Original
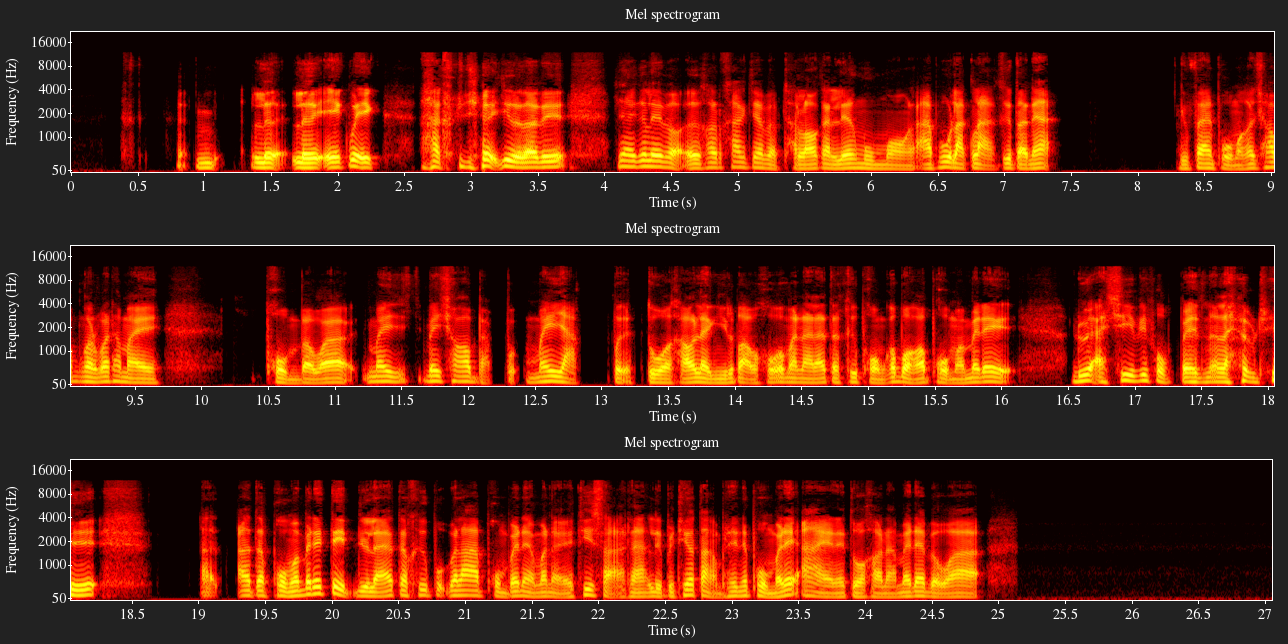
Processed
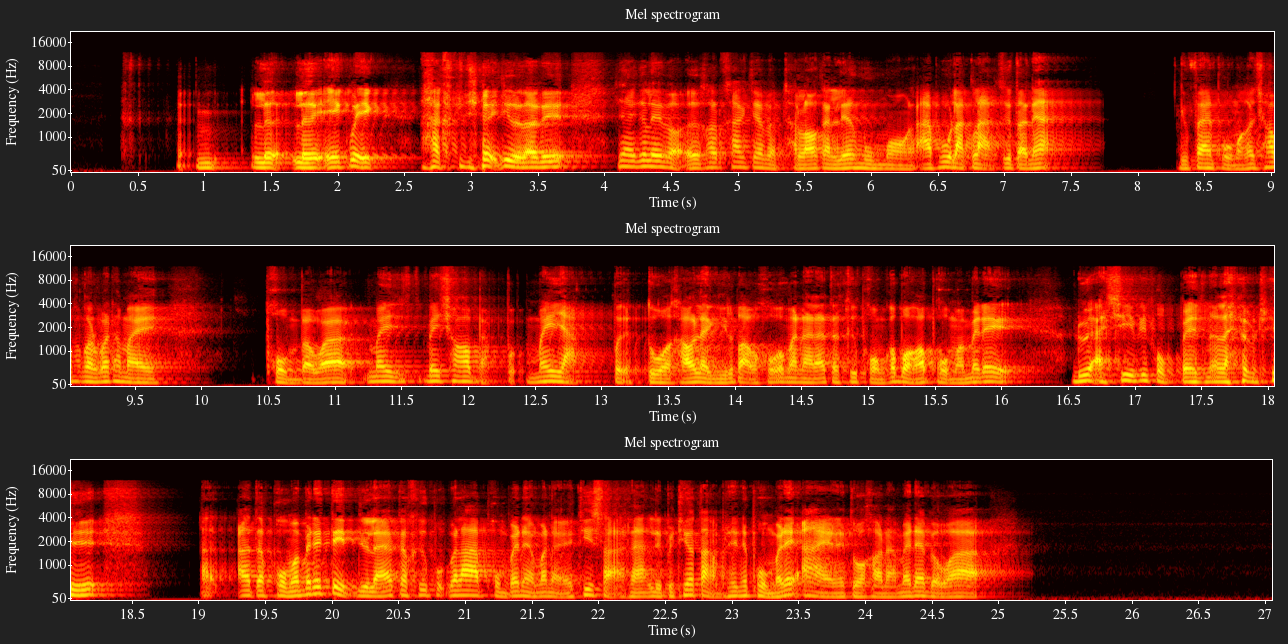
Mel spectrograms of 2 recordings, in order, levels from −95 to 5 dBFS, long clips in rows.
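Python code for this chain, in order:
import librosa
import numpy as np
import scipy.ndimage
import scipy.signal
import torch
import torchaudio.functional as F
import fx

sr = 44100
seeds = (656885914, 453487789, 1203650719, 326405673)

p1 = fx.graphic_eq_10(x, sr, hz=(250, 500, 1000, 4000, 8000), db=(-6, -6, 3, 6, 8))
y = p1 + fx.echo_feedback(p1, sr, ms=70, feedback_pct=57, wet_db=-15.0, dry=0)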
